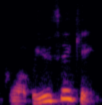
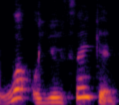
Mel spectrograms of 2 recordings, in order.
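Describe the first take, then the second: First: It sounds calm and curious. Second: It sounds angry and accusing.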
